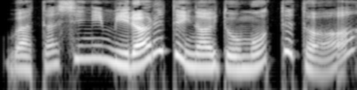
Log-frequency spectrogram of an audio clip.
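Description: A woman's voice: fairly high pitch, very animated, normal speed, a little mellow, no room sound, studio quality. A woman acting a contemptuous, domineering young woman in an adult audio roleplay, mocking and bossy. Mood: scornful.

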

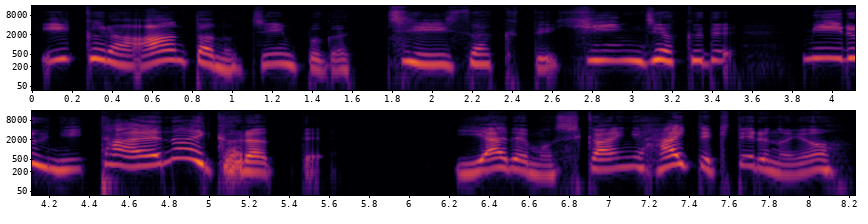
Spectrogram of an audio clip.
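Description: A woman's voice: high voice, big pitch swings, moderate pace, a bit bright, no echo, clean studio sound. A woman acting a contemptuous, domineering young woman in an adult audio roleplay, mocking and bossy. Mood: scornful.

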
